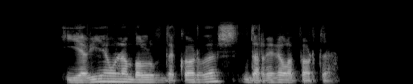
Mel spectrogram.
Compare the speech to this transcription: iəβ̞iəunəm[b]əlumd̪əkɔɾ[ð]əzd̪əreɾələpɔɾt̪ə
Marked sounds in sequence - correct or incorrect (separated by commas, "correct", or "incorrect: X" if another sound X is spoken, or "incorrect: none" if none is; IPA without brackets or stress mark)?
correct, correct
